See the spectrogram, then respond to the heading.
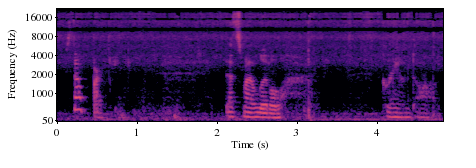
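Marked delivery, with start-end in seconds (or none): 0.1-0.9 high whispered hush; breathy high hush at the dog; hushing a pet. Real, not acted.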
